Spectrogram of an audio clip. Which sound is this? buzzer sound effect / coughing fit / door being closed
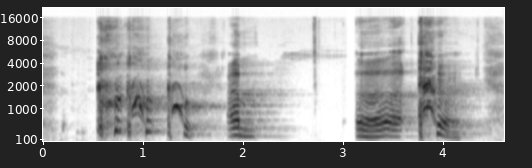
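coughing fit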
